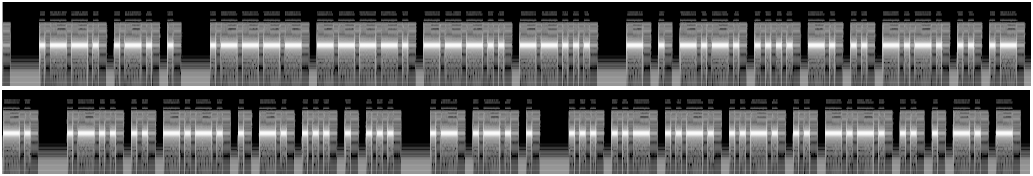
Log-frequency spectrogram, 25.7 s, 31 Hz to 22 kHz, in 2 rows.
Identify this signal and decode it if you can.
Morse code, heard as a keyed tone, about 18 wpm, 750 Hz. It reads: PRE 1987 TECHNICIAN LICENSES ARE SUFFICIENT
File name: cwa / W1AW-Level2 / 18WPM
